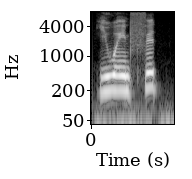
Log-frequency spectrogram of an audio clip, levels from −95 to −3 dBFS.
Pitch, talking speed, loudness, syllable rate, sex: 205 Hz, 215 wpm, -15 LUFS, 4.9 syllables/s, female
